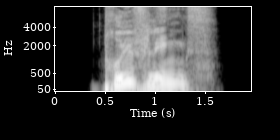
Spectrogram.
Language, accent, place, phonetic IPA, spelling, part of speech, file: German, Germany, Berlin, [ˈpʁyːflɪŋs], Prüflings, noun, De-Prüflings.ogg
- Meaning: genitive singular of Prüfling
